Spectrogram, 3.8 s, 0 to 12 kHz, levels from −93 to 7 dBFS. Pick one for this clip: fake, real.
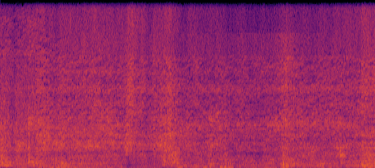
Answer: fake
